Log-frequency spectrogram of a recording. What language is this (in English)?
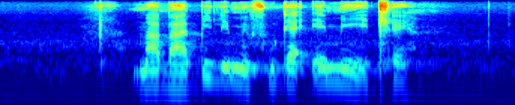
Southern Sotho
